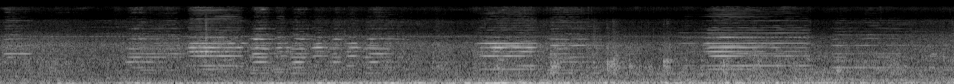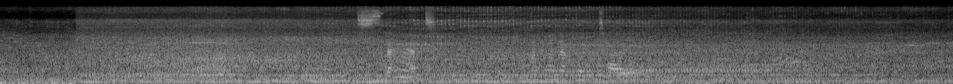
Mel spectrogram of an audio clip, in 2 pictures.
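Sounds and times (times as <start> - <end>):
train pulling into station: 0.0 - 19.0
music playing: 1.2 - 9.5.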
